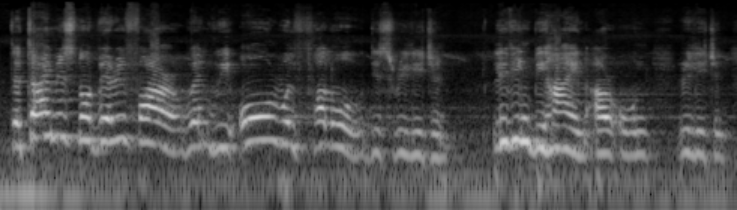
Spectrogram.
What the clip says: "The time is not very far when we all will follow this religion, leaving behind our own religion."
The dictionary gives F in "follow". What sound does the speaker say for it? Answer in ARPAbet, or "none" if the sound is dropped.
F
